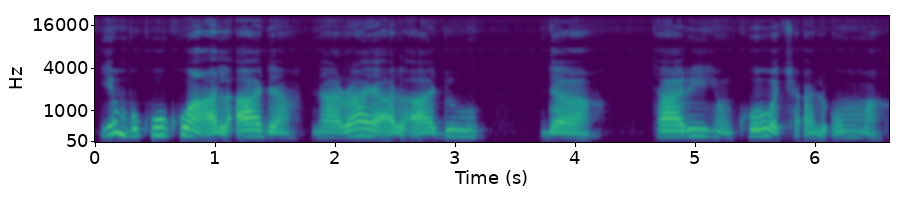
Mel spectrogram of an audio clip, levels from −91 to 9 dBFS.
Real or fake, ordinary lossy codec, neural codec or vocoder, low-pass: real; MP3, 96 kbps; none; 19.8 kHz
